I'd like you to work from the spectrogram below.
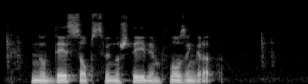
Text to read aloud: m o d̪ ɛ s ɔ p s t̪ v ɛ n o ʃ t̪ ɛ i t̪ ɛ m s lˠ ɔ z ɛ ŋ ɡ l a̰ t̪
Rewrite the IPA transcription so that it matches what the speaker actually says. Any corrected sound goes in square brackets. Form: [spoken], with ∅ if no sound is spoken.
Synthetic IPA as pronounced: [n] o d̪ ɛ s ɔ p s t̪ v ɛ n o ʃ t̪ ɛ i [d̪] ɛ m [f] lˠ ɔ z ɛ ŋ ɡ [ɾ] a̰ t̪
